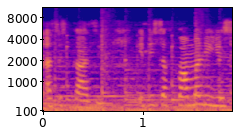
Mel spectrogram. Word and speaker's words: SCSI: small computer system interface and is most commonly pronounced as scasi it is a formally used interface for these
